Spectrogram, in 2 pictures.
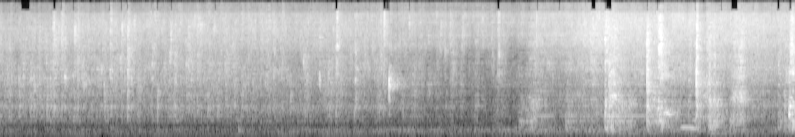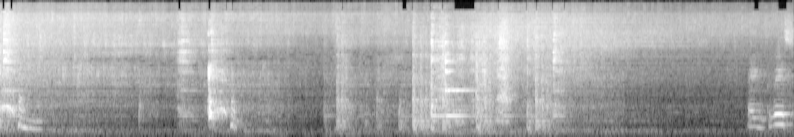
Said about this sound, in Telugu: అల్లం వెల్లుల్లి పేస్ట్ వేసిన తర్వాత ఒక ఎగ్ వేస్తున్నాను ఫ్రెండ్స్.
